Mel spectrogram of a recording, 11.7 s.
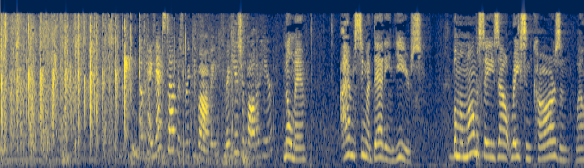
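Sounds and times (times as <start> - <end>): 
faint audience applause at a live show: 0.0 - 3.5
low steady hum: 0.0 - 11.6
speech: 3.4 - 6.2, 6.8 - 11.6.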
